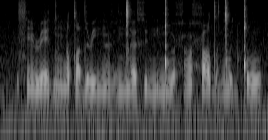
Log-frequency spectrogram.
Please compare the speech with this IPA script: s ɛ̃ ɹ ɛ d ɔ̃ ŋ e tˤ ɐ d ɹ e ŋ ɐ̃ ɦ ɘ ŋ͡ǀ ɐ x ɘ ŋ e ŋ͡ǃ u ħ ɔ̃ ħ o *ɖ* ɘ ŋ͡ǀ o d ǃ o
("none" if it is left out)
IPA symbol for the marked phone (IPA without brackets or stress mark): dˤ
